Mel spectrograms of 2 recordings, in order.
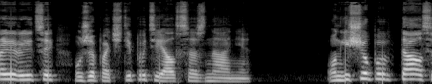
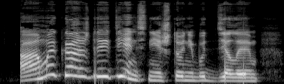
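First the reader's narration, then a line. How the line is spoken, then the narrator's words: Coarse laughter. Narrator (Russian): грубо захохотал Тесен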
